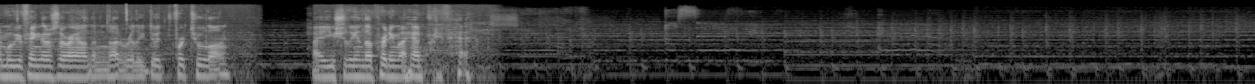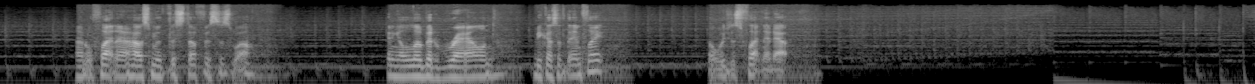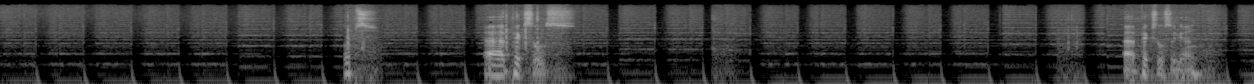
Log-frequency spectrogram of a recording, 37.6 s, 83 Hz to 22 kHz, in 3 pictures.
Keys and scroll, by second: 3.7 s, 4.8 s, 5.7 s, 7.7 s, 8.3 s, 28.6 ctrl+z, 28.8 ctrl+z, 30.3 ctrl+z, 30.9 s, 35.5 ctrl+z, 35.8 ctrl+z, 36.0 ctrl+z.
